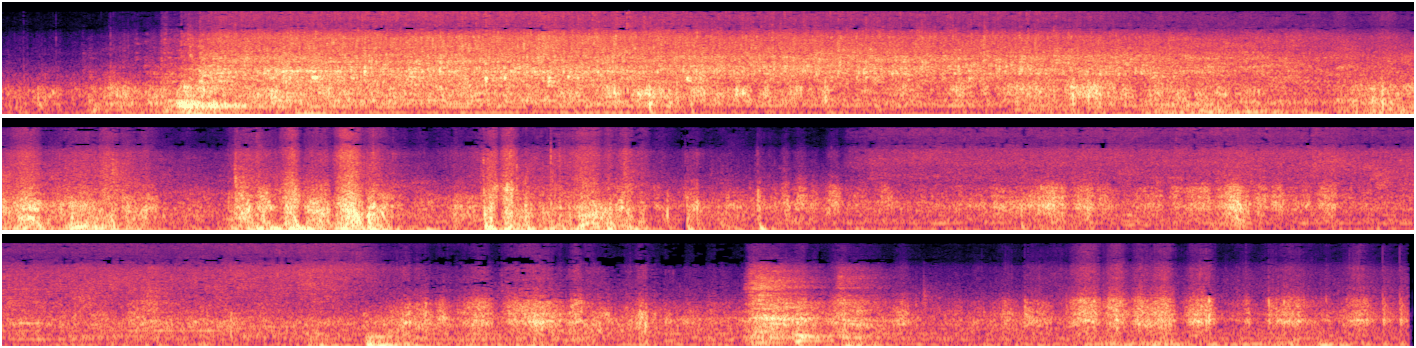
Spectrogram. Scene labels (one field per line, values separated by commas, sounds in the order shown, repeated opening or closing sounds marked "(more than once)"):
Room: lavatory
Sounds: toilet flushing, running water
